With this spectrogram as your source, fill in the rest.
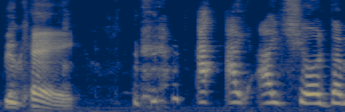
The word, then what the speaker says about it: Bucket: this movie to hyacinth bucket well first off it's pronounced bouquet i i i assured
